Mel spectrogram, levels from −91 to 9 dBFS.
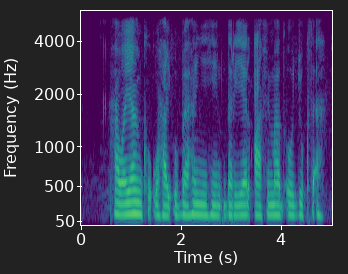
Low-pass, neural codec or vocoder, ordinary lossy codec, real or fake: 5.4 kHz; none; none; real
